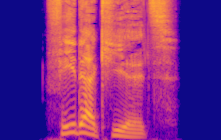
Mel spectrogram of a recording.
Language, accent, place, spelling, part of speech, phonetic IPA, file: German, Germany, Berlin, Federkiels, noun, [ˈfeːdɐˌkiːls], De-Federkiels.ogg
- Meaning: genitive singular of Federkiel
